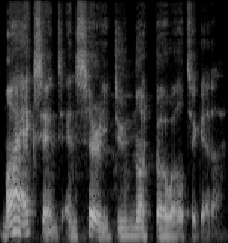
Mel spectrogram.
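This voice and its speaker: A man's voice: medium pitch, moderate pace, vocal fry, slightly rough. A man from South Africa with a faded South African accent, hosting a podcast in a chatty, rambling way with frequent restarts. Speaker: podcast host. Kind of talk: casual tech chat.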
